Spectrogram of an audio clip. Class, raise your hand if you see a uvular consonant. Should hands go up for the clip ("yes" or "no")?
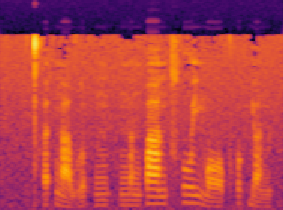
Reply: no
